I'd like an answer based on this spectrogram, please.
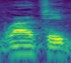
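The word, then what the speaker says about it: waakye: I want to look at watching each they pronounce it watch it but it's spelled waa Kye is uh it's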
